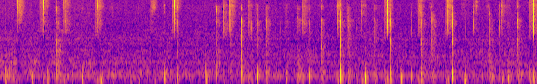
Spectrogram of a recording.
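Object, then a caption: Faceted glass perfume bottle. A hand-sized pink Versace Bright Crystal perfume bottle, faceted glass with a crystal-style cap and filled with pink liquid, is held close to the mic while fingernails tap and scratch its facets. Quick, irregular, dry clicks and bright ticks sound over a soft scratchy hiss, each dying away almost instantly.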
